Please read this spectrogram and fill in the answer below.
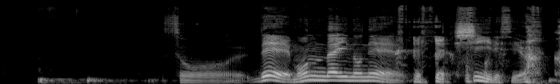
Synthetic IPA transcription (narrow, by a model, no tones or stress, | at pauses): soːd̪e̞mõ̞nd̪aino̞ne̞ | ɕiːd̪e̞sɨjo̞k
